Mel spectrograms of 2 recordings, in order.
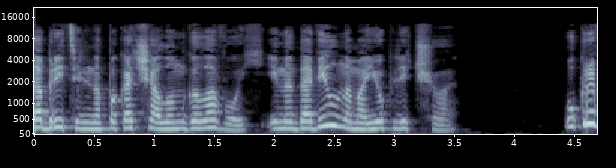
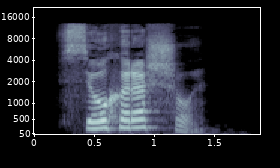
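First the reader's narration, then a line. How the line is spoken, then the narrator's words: Forced out with smile. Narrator (Russian): выдавил Ривенал с улыбку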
